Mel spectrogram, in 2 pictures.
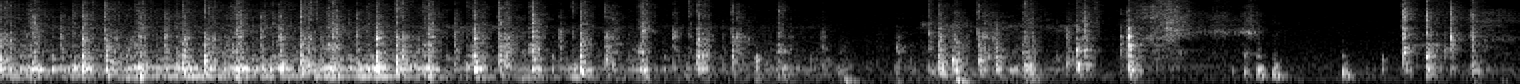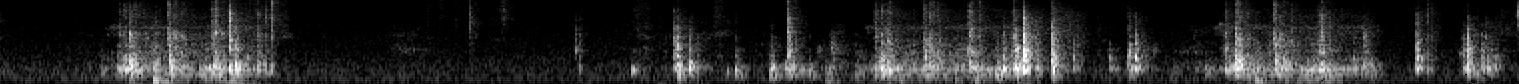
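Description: A sewing machine stitches slowly around the corners of a fabric sewing folio in short bursts of ticking, with quiet gaps between runs as the work is pivoted; faint and close with no talk.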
